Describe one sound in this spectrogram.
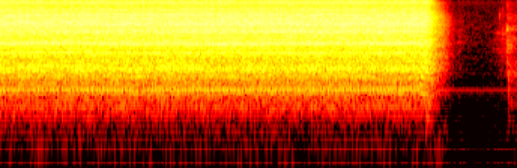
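A cordless drill whirs loudly at high speed.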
